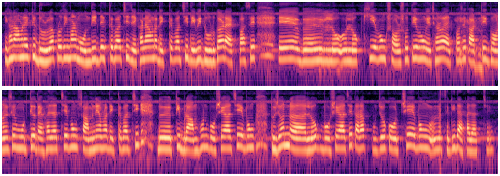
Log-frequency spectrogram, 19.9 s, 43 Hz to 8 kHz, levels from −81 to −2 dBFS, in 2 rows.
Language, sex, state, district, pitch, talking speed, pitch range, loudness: Bengali, female, Odisha, Khordha, 220 Hz, 165 wpm, 205-240 Hz, -13 LUFS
